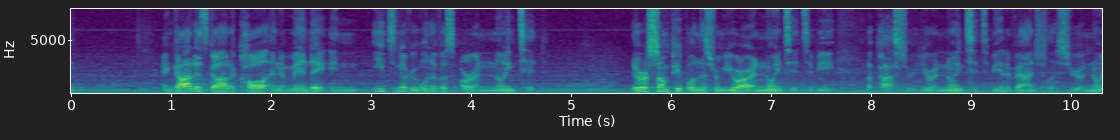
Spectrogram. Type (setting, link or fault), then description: setting, large echoing room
